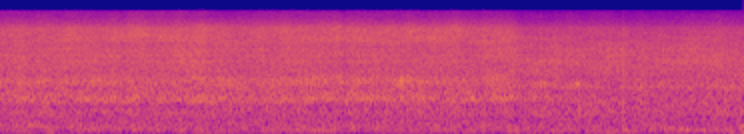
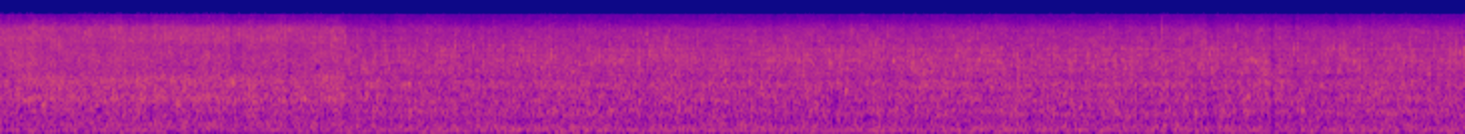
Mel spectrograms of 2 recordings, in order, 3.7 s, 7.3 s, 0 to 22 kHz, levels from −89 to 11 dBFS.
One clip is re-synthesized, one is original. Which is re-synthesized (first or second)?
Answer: first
